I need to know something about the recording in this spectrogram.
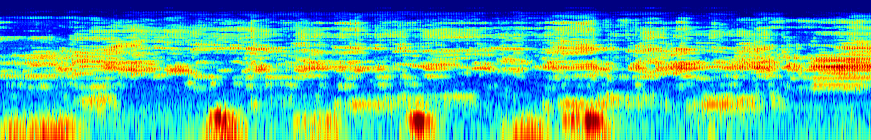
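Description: A massage gun buzzes steadily against a person's back.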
